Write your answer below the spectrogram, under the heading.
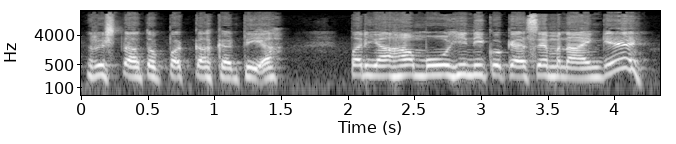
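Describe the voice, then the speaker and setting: Stern middle-aged father played by a woman, high pitch, reproachful, lecturing, traditional, cartoon story. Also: fairly even intonation, measured pace, natural voice. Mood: exasperated.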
